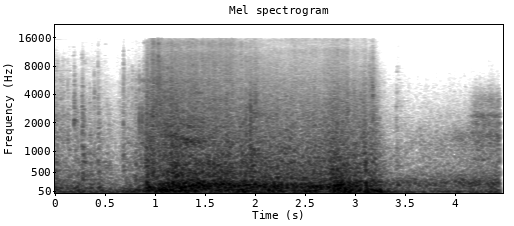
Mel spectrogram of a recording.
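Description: A flamethrower roars loudly.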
